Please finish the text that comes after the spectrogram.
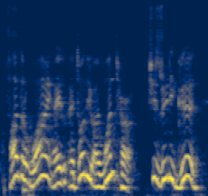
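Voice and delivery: high, protesting son; pleading son. Retold or imitated. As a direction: whine up at father, insisting. Son begging father again.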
